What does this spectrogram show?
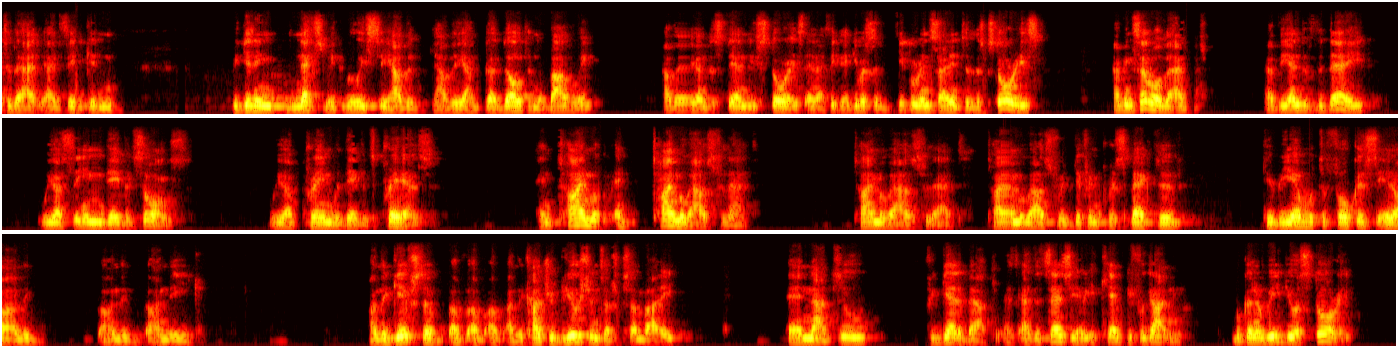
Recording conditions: video call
